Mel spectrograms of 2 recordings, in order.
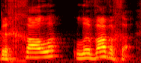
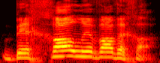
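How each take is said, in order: First: A short pause separates the two words. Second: The two words run together without a pause.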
